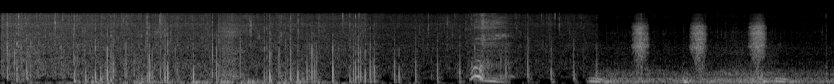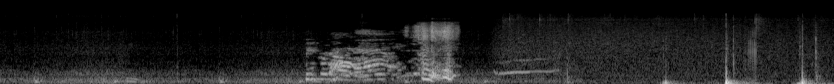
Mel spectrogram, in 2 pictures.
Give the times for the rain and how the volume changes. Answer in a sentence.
The rain can be heard from 0.0 to 16.6 s, getting quieter.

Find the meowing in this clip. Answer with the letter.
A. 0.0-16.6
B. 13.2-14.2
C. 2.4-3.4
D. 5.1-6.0
B.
